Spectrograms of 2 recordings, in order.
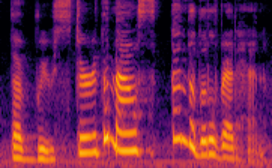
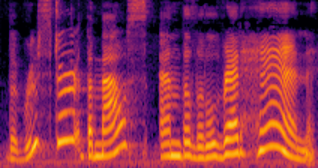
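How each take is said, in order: First: Said in the usual way. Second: High, loud, drawn-out title announcement; bright storybook title call; title read with flair. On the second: Acted. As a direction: present the title like a grand reveal. Reading the book title aloud.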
